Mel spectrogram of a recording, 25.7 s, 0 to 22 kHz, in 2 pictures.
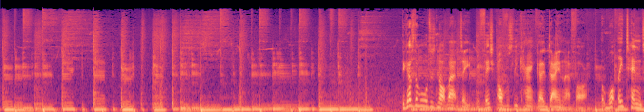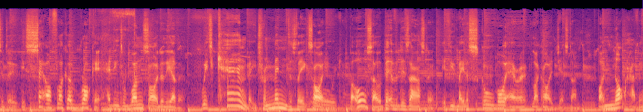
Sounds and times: Music: 0.0s - 25.7s
Speech: 8.1s - 25.7s.

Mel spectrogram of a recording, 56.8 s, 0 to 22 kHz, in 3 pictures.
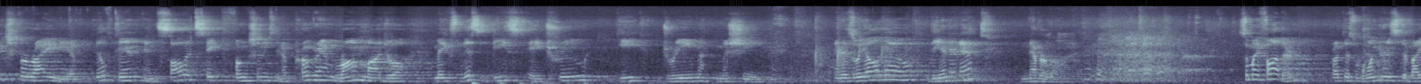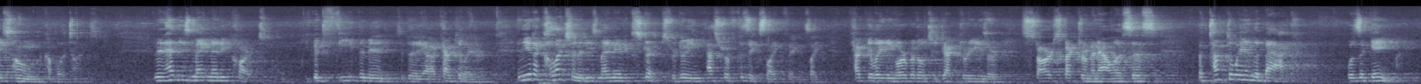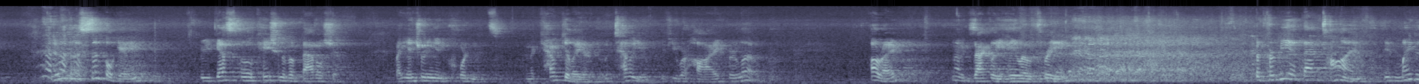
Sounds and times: Male speech, man speaking: 0.0s - 10.3s, 11.1s - 14.4s, 16.5s - 20.3s, 21.0s - 37.8s, 38.6s - 42.6s, 43.2s - 48.2s, 49.5s - 52.2s, 54.6s - 56.8s
Narration, monologue: 0.0s - 56.8s.

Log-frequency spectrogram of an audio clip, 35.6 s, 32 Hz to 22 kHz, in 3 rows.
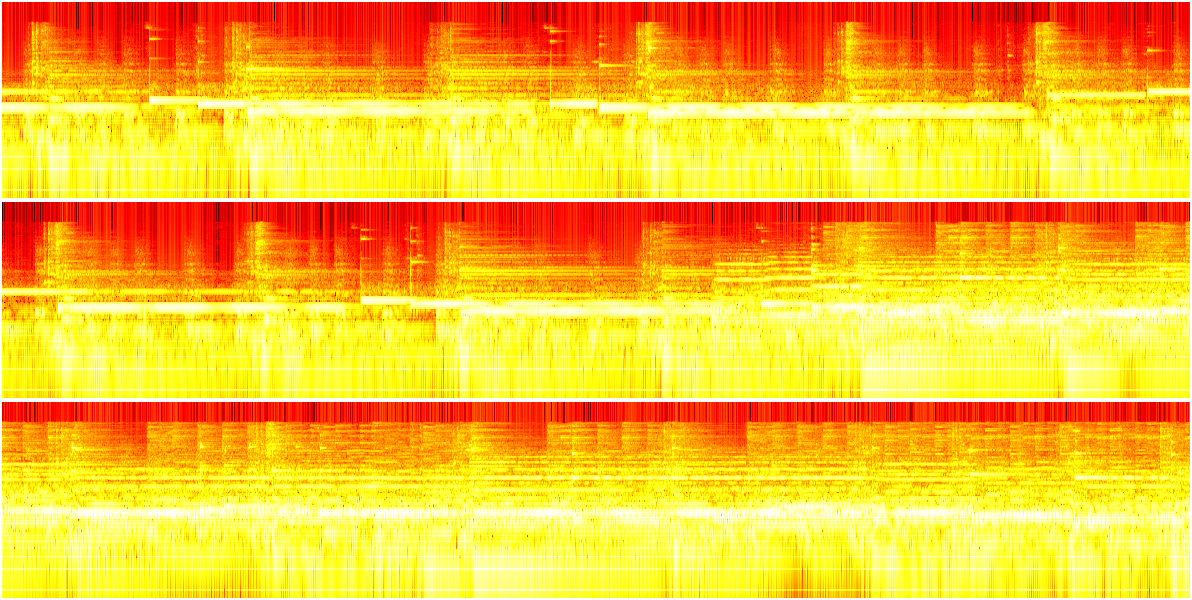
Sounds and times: Music: 0.0s - 35.6s.

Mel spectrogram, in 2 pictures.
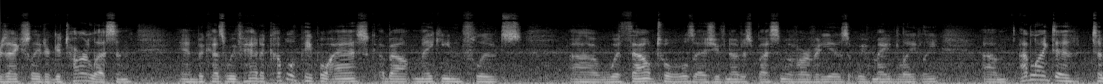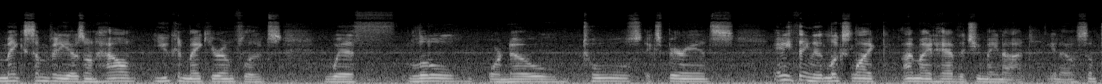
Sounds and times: Speech: 0.0s - 22.0s.

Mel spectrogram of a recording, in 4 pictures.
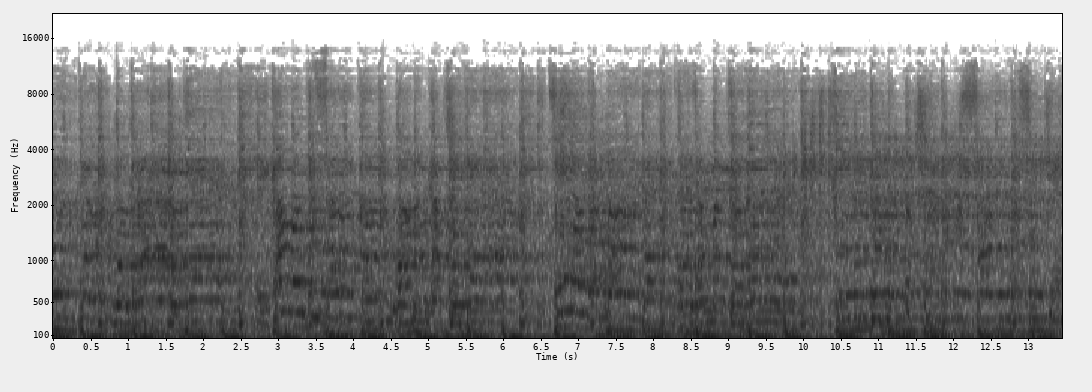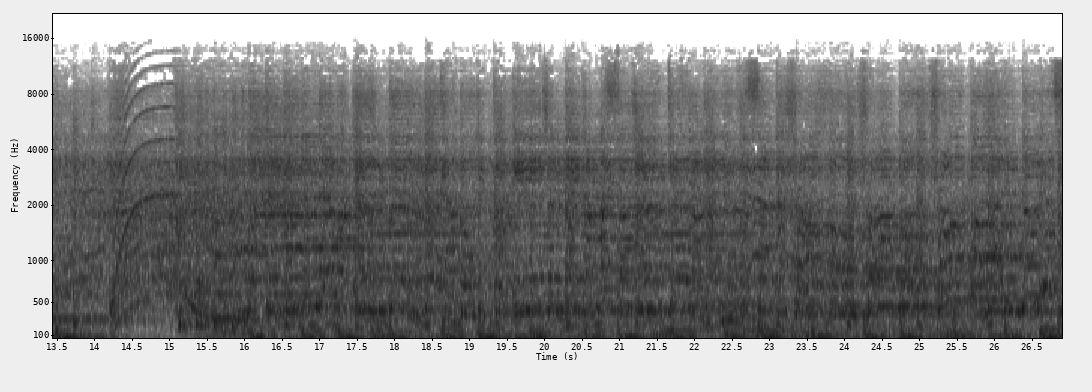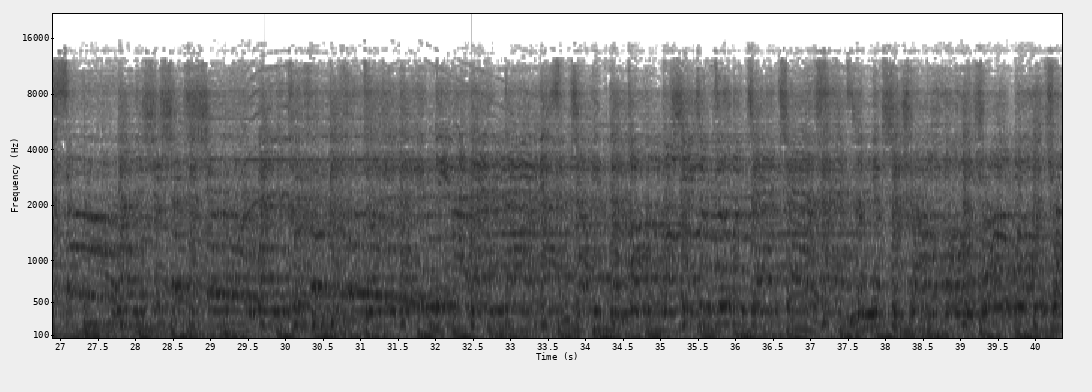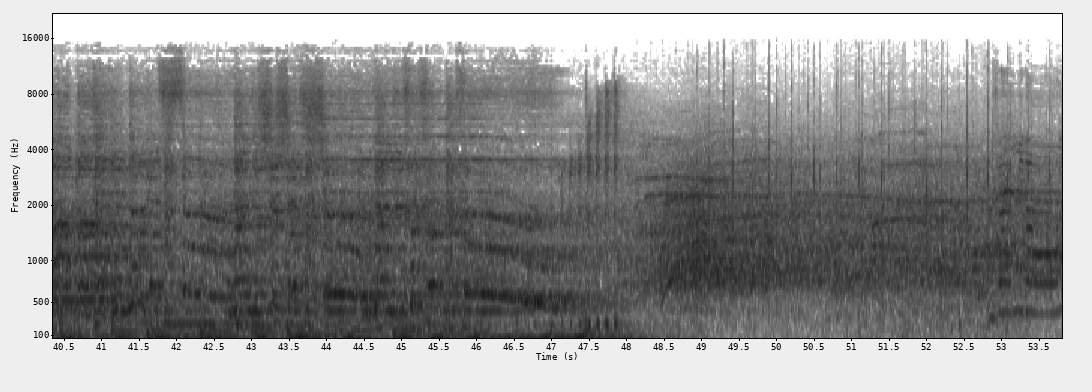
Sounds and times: Singing: 0.0s - 48.2s
Pop music: 0.0s - 53.8s
Rock and roll: 0.0s - 53.8s.

